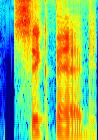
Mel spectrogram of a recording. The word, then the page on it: sickbed: American English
